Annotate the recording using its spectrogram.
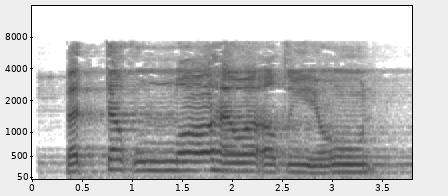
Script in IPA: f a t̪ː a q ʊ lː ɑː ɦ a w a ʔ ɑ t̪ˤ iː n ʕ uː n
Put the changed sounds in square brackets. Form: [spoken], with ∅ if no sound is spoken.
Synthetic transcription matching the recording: f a t̪ː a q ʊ lː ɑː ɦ a w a ʔ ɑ t̪ˤ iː [∅] ʕ uː n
